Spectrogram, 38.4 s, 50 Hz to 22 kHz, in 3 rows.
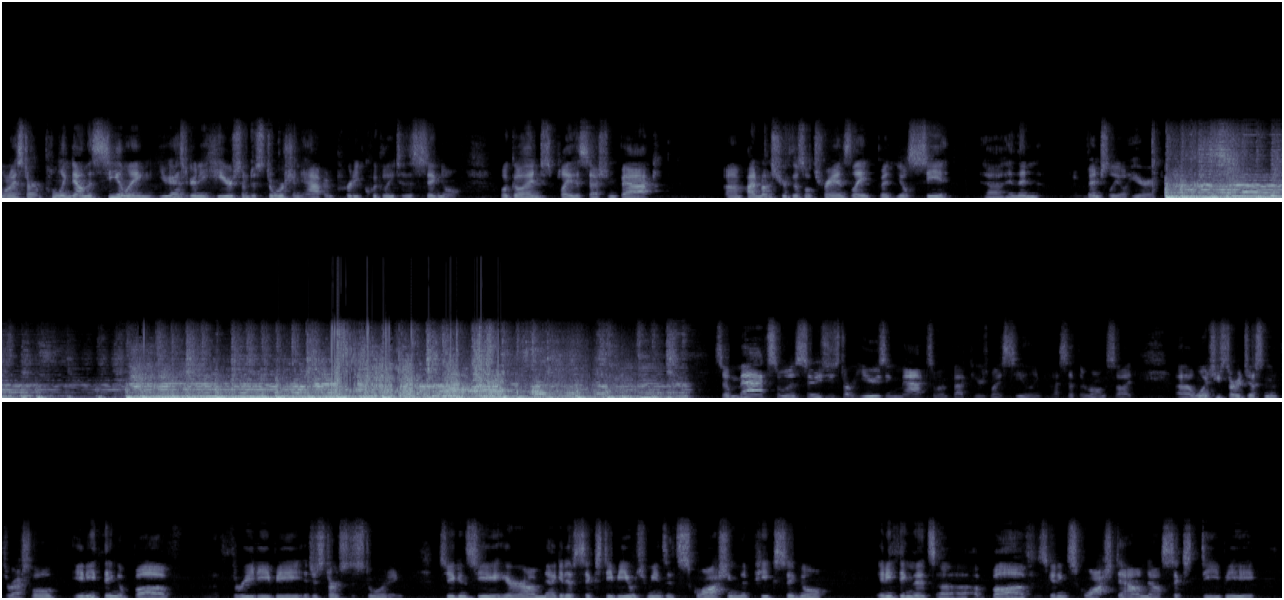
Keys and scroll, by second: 2.8 super+=, 5.8 Escape, 7.6 super+=, 11.3 space, 19.3 space.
